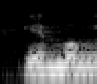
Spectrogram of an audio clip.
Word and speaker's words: Gembong: Ya, nama saya Gembong Primajaya. Gembong ini banyak salah pronounce-kan oleh orang menjadi gembong ya.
